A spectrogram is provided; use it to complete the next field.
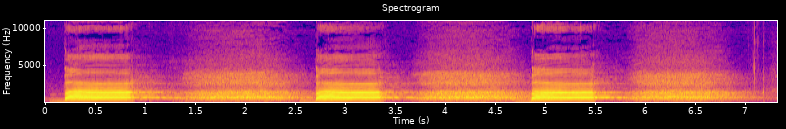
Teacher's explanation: با ہونٹوں کے، دونوں ہونٹوں کے تر حصے سے ادا ہوتا ہے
